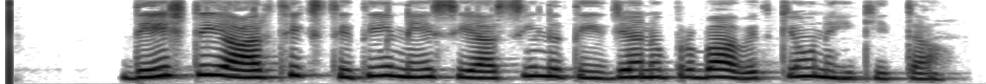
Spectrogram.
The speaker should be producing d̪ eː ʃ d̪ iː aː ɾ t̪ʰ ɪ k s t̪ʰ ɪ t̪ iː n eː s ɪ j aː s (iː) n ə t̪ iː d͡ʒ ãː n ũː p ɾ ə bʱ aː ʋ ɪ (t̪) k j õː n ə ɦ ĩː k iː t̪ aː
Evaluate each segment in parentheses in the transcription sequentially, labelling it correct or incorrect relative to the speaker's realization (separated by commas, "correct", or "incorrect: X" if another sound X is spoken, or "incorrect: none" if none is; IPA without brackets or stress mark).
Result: correct, correct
